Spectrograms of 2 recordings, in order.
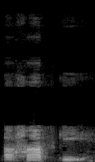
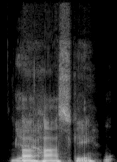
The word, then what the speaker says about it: Ahoskie: Hey, I heard y'all talking about towns that you can't pronounce, and I think you were trying to say Ahoskie.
